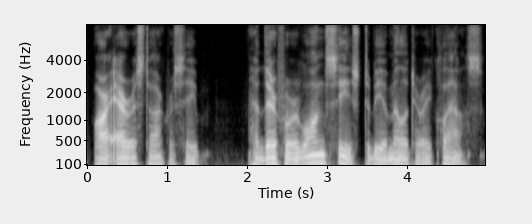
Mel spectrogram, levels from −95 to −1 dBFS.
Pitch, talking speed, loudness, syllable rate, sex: 90 Hz, 130 wpm, -19 LUFS, 5.3 syllables/s, male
